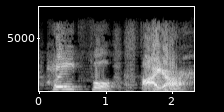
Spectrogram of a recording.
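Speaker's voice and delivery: slow, loud, drawn-out shout; fiery shout. Real, not acted. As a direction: hurl the words out slowly and loudly. Preacher describes a hateful letter.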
